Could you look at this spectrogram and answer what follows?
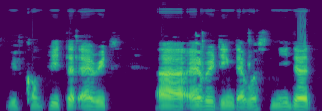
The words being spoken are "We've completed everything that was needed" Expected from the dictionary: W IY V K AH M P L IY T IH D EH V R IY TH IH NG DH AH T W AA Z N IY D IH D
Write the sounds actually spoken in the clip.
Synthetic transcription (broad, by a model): W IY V K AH M P L IY T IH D EH V R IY T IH NG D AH T W AA S N IY D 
